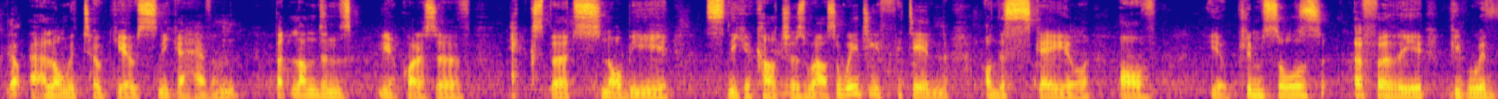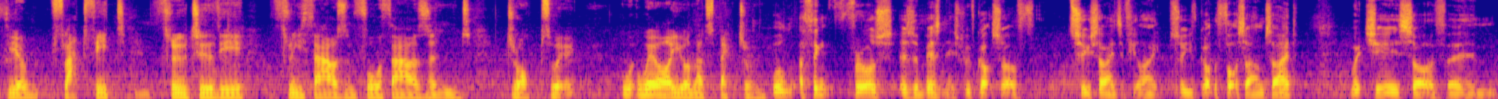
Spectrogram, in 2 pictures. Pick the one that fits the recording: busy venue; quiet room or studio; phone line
busy venue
